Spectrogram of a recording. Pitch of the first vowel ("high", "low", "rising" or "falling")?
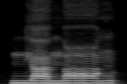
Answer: high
